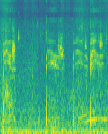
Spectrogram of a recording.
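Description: Faint whispering close to the microphone, with a few soft clicks of handling. A faint steady tone comes in near the end.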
